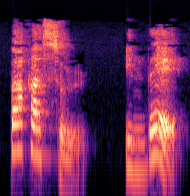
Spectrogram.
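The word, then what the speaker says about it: parasol: 갈 때 파라솔들이 있죠이 파라솔 불어로 빠가 술인데 영어로는 패럴 솔이라고 발음은 좀 다르지만 같은 스펠링으로 쓰이네요 재밌는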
